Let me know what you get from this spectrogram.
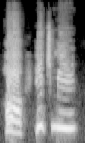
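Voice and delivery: squeaky high mock victim voice; meek elephant. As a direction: play the elephant giving up in a tiny high voice.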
